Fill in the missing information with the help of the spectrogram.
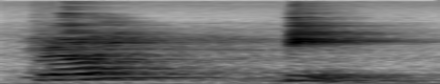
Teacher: la fuerza de voz está en la segunda I, no en la I de prohíbo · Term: diptongo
